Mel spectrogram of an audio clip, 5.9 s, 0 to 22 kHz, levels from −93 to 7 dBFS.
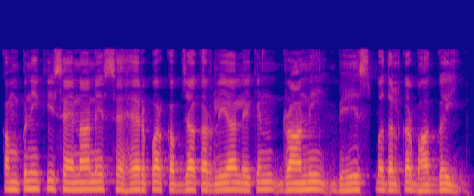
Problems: background sounds at intervals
